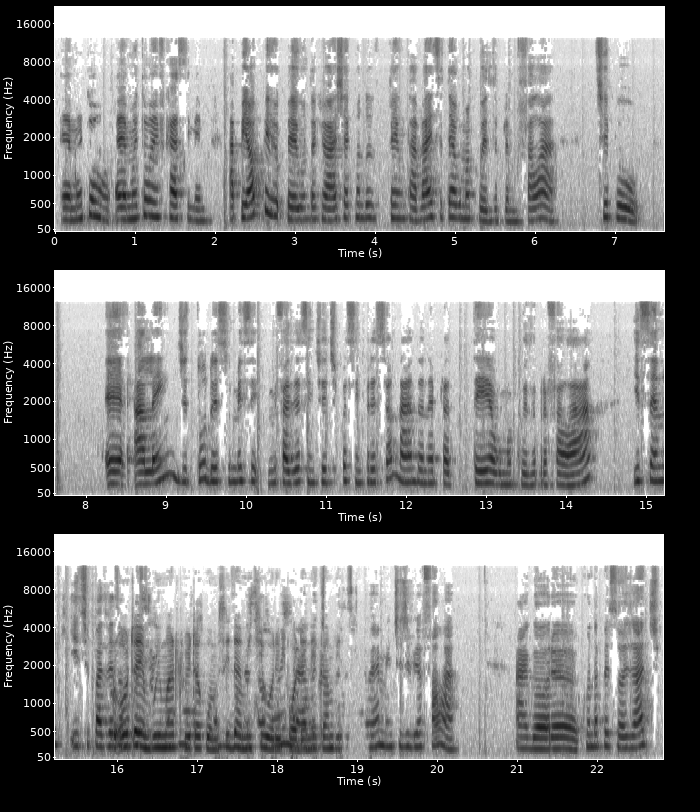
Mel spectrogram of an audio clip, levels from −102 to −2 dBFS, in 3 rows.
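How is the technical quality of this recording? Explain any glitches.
The recording has three audible problems: heavy processing throughout and a cluster of dropouts and echoes between 16.35 and 19.16 seconds.

Overdone noise removal runs for the whole clip. An aggressive noise reduction stage strips the bands it judges to be noise, which leaves near-silent backgrounds with twinkling specks.

Speech suppressed in double talk occurs from 16.35 to 18.22 s, dropping by about 20 dB at its deepest, and from 18.4 to 19.16 s, dropping by about 15 dB. The speech dips and breaks up, likely because an echo canceller ducked it while the far side was also talking.

Echo leak appears as short copies of the voice played on the loudspeaker, delayed by 350 ms, about 20 to 30 dB below the direct signal. They occur at 16.44–16.48, 16.95–17.08, 17.65–17.88, 18.08–18.19, 18.52–18.57 and 18.79–18.83 s. The likely cause is loudspeaker pickup that the echo canceller failed to remove.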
